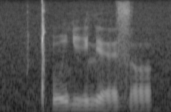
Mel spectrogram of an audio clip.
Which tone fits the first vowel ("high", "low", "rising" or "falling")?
rising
